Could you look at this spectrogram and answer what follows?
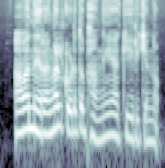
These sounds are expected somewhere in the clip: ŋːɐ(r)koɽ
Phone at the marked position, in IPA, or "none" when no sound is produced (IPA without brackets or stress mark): ɭ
